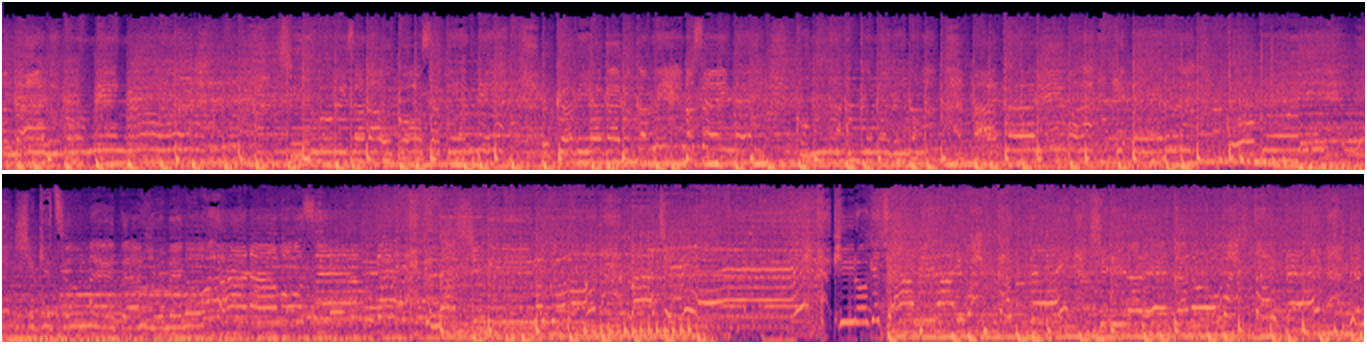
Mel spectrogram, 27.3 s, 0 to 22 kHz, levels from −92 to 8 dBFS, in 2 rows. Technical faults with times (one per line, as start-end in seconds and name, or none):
3.02-3.07 Bluetooth stutter
12.89-12.95 Bluetooth stutter
22.09-22.13 Bluetooth stutter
